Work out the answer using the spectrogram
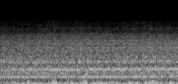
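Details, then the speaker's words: AKEZ Super 73-clone electric fat bike at about 43 miles, in rain: steady motor hum with uneven low pulsing "hopping" under full throttle, disappearing when throttle is released; owner suspects controller or hub motor. "but if I go and let off of it it goes away and it does that every single time pretty much"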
